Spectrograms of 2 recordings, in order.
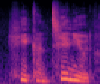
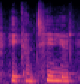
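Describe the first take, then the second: The two takes are said the same way.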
